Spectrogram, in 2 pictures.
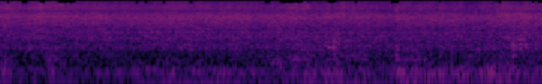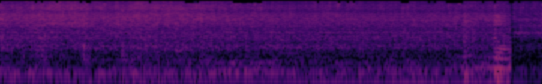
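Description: Fish being stirred slowly in a hot pan gives a loud, constant sizzle and hiss with a few scrapes of the utensil near the end.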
